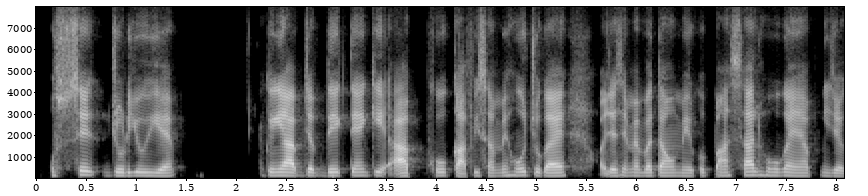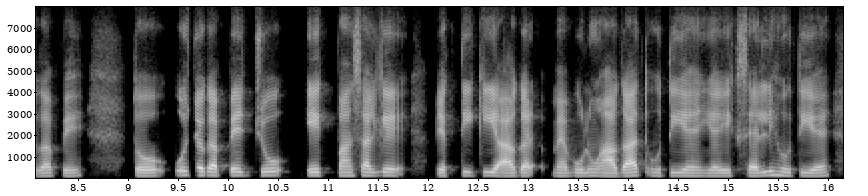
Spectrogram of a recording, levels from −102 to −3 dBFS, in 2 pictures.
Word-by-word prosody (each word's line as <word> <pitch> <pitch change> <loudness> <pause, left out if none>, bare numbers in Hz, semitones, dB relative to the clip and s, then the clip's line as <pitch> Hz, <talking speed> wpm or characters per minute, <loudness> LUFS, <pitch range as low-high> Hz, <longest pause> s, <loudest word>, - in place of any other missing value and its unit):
उससे 175 -2 +1 0.2
जुड़ी 145 -1 -2
हुई 145 -2 -2
है। 130 0 +2 1.0
कहीं 150 -1 +5
आप 140 -1 +8
जब 145 -1 0
देखते 145 +1 +1
हैं 150 0 +2
कि 150 - +1 0.2
आपको 135 +2 -3
काफ़ी 115 +5 +2
समय 135 +1 -4
हो 150 - -2
चुका 145 -4 +2
है 135 +1 +6 0.3
और - - -1
जैसे 140 +1 0
मैं 140 0 -4
बताऊँ, 140 -1 0
मेरे 135 -1 -5
को 145 - -7
5 145 +1 0
साल 160 0 +3
हो 150 -2 -7
गए 145 -1 +2
हैं 135 -1 +1
अपनी 135 +1 -9
जगह 130 0 -2
पे, 130 +2 -4 0.5
तो 135 +1 -1
उस 175 - -3
जगह 160 -2 +5
पे 155 - +4 0.2
जो 155 +1 -3 0.2
एक 150 0 +2
5 140 -1 +1
साल 150 0 +2
के 150 -1 +2 0.4
व्यक्ति 135 +3 -2
की, 150 0 +2
अगर 130 +1 +4 0.2
मैं 130 0 -2
बोलूँ, 140 +1 -5
आगात 135 +4 +4
होती 140 -1 -5
है 135 -1 0
या 130 0 -2
एक 130 0 -3
सैलरी 140 +5 -1
होती 140 -4 -4
है 135 +2 -1
140 Hz, 195 wpm, -26 LUFS, 135-150 Hz, 1.0 s, आप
